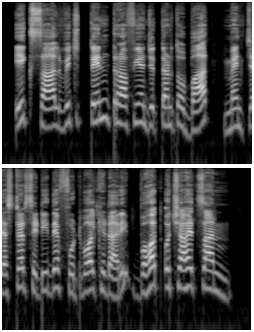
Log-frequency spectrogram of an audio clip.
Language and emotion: Punjabi, happy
